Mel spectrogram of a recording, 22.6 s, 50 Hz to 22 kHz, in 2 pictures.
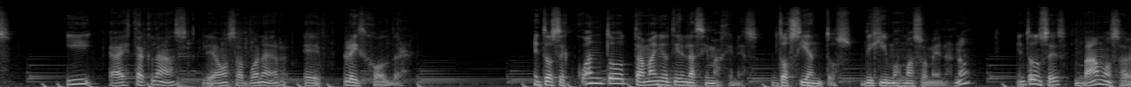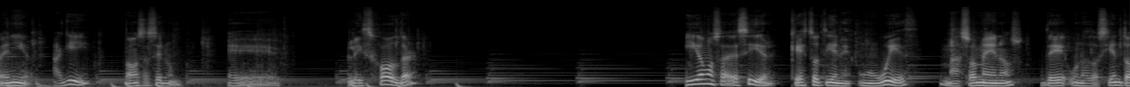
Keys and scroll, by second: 0.0-4.4 typing, 5.1 ctrl+s, 9.2-17.7 typing, 11.5 Return, 18.1 Return, 19.0-22.6 typing.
